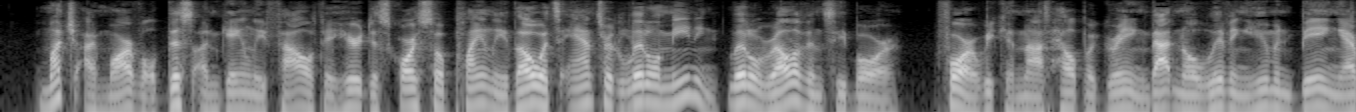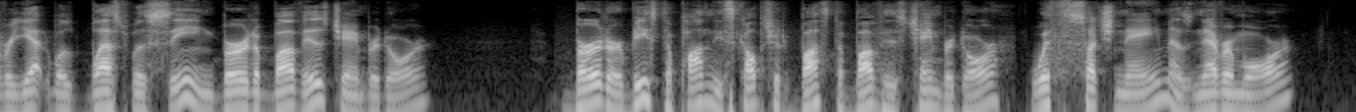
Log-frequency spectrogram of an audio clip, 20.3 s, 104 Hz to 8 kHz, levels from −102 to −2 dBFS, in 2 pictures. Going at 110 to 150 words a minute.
No: average, 165 wpm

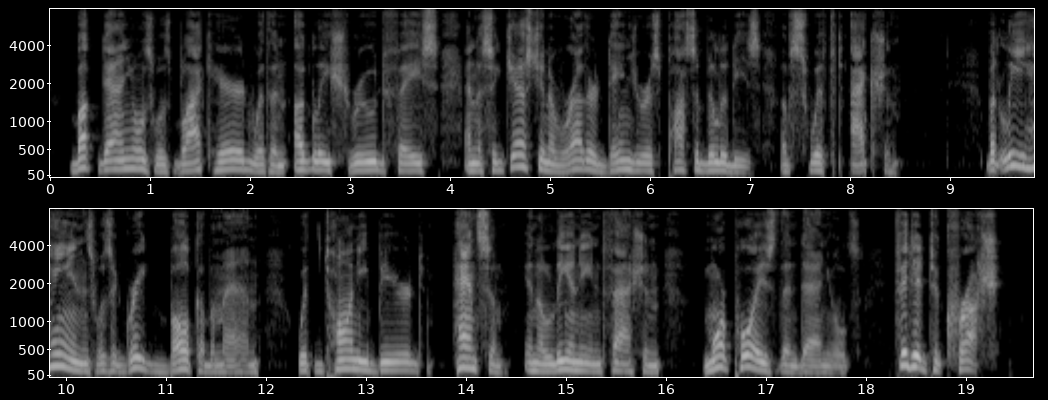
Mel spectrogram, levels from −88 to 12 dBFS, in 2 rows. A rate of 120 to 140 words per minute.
Yes: slow, 135 wpm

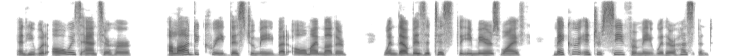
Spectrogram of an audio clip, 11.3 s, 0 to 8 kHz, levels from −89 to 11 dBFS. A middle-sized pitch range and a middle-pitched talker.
No: average, 3.4 semitones; high, 200 Hz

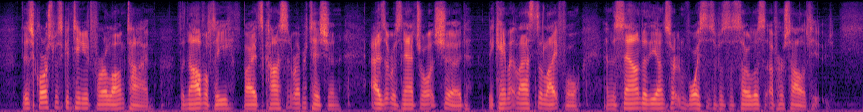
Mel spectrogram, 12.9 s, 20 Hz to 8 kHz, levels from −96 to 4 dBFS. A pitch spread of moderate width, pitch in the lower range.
No: narrow, 1.9 semitones; low, 115 Hz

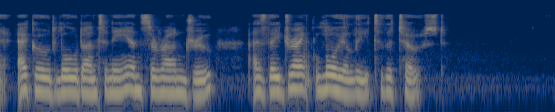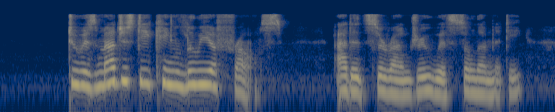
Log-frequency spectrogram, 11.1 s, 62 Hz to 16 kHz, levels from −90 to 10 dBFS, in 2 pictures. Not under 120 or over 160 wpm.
Yes: slow, 135 wpm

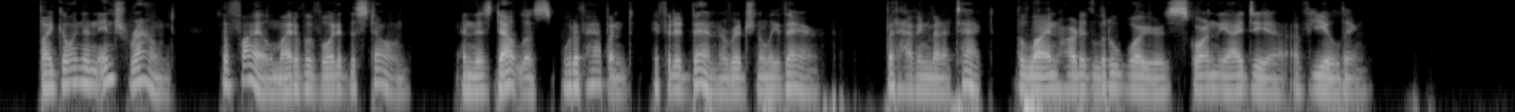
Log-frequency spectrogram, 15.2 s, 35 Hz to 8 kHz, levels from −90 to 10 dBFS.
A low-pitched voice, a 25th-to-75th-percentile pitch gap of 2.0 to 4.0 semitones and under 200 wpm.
Yes: low, 105 Hz; average, 3.1 semitones; average, 150 wpm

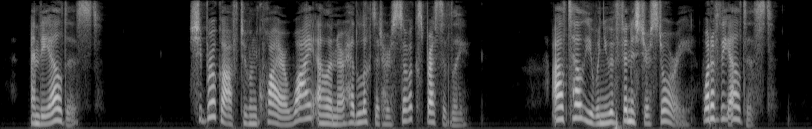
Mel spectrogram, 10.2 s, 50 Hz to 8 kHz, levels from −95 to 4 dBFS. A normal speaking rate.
Yes: average, 175 wpm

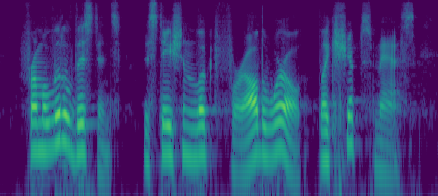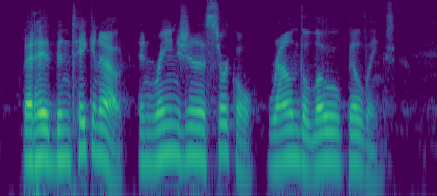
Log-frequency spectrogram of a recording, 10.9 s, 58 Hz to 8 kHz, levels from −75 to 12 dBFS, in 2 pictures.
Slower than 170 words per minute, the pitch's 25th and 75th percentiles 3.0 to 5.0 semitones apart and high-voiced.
No: average, 155 wpm; average, 3.4 semitones; medium, 160 Hz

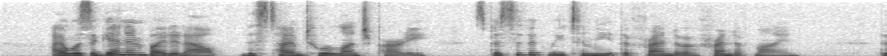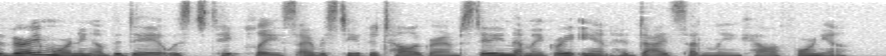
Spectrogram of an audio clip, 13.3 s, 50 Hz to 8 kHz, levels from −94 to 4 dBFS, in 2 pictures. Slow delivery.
No: fast, 205 wpm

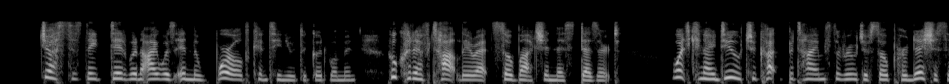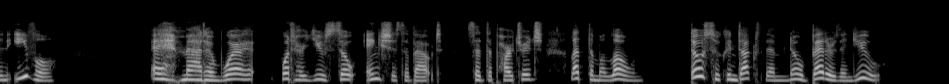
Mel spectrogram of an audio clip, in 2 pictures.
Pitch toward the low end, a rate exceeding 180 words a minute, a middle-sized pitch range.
No: high, 225 Hz; average, 190 wpm; average, 3.9 semitones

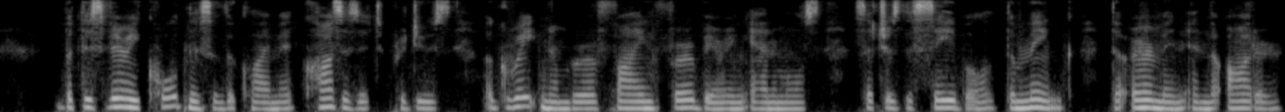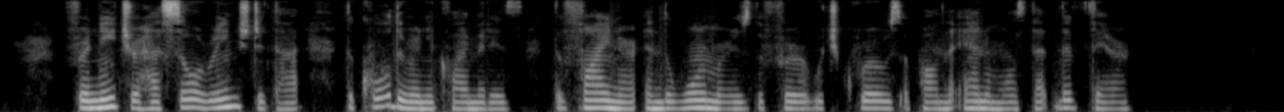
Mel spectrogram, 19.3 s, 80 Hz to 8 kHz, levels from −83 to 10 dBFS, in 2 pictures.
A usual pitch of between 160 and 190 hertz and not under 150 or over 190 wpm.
Yes: medium, 185 Hz; average, 180 wpm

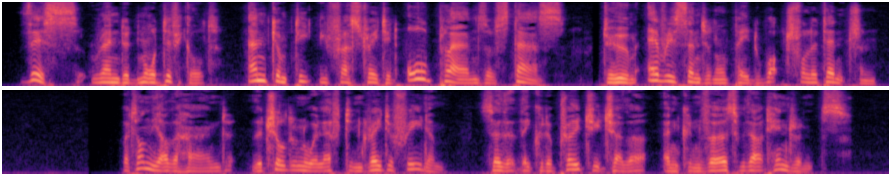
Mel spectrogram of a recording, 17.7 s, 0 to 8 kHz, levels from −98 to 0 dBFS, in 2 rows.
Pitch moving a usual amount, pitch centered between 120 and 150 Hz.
Yes: average, 4.3 semitones; medium, 140 Hz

